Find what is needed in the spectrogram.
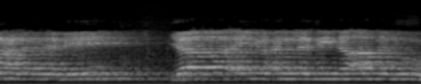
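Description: A man's voice chanting an Arabic passage of a Friday sermon (hutbe) in melodic style, with long held notes. A short pause for breath a little over a second in, then a new phrase.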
